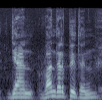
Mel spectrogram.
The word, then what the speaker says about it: Jan van der Putten: No, no, no, Estamos con el colega neerlandés Jan van der Putten.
